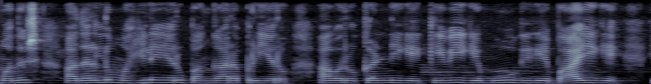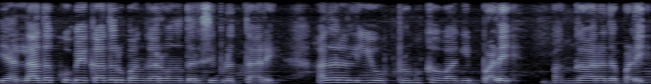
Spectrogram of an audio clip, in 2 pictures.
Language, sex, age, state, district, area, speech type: Kannada, female, 45-60, Karnataka, Tumkur, rural, spontaneous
